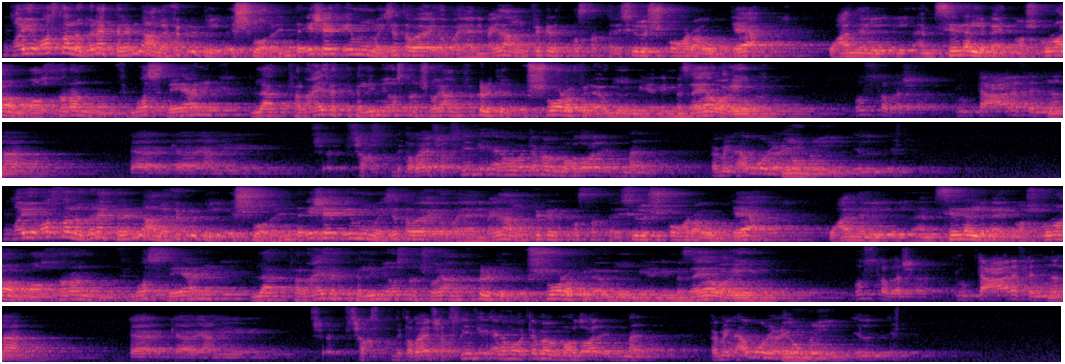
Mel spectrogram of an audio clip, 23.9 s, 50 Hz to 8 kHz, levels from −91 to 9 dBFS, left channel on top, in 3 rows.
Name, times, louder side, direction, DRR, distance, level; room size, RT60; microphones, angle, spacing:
voice 1, 0.1-5.7 6.2-13.7 15.8-15.9 21.8-22.0, left 1 dB, 40° left, 5 dB, 1.0 m, -29 dB
voice 2, 14.3-16.1 16.9-17.9 18.2-20.8 21.2-22.6, right 2 dB, 70° right, 6 dB, 1.4 m, -34 dB
11.5 x 9.1 x 6.4 m, 1.1 s
head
